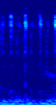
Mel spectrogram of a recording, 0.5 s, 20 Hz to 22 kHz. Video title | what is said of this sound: Trident Pro 300 by Christopher Ward is NOT Better Than Casio G Shock Square | it imitates the sound of a popular fishing lure known as a Rattle Trap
